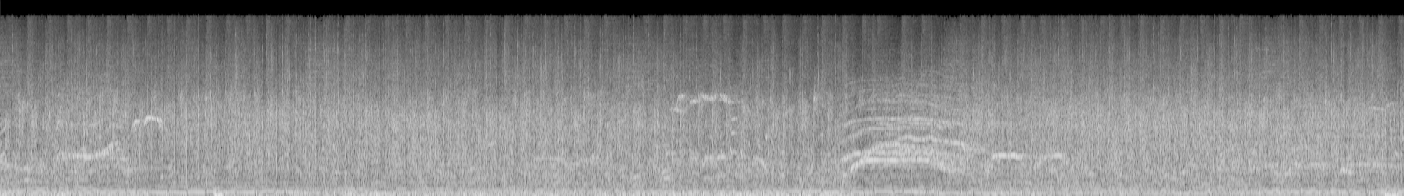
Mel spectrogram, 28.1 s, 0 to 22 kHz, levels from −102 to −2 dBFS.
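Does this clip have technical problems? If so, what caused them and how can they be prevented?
No, this clip has no technical problems, so there is nothing to trace back or prevent.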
